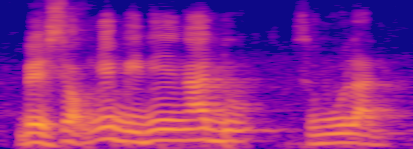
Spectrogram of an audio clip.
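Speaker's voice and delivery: usual speaking voice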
